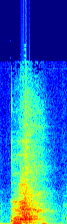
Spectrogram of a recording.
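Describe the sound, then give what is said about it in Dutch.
A single sudden sneeze, fairly loud, with a brief voiced catch before a sharp, breathy burst that quickly fades away. “gezondheid.”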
